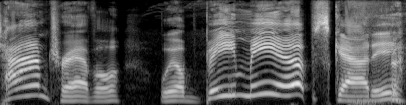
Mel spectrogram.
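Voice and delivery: crazy cartoonish Southern accent, slow and drawn out. Recounting a show scene, quoting the character: Wyndham Earl's Yosemite Sam accent. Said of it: "this really crazy, like, Yosemite Sam type accent".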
